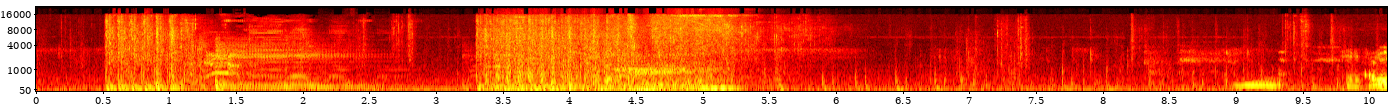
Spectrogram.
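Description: Bursts of gunfire in Fortnite, two dense loud volleys early on followed by scattered quieter shots, with game sounds and casual talk running through.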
